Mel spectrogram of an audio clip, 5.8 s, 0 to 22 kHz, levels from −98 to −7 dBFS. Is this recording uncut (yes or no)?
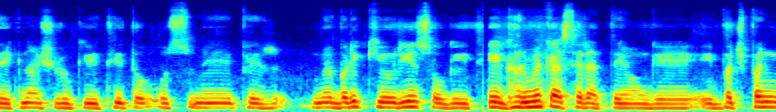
no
